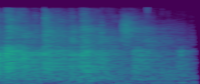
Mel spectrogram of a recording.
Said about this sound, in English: Let's give the Lord a hand clap of praise for people's lives being changed.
